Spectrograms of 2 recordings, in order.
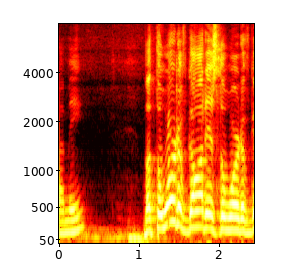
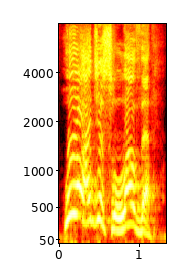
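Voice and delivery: gushing mock delight; 7 semitones higher than usual. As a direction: gush over it like a silly fan. Preacher mimics gushing people.

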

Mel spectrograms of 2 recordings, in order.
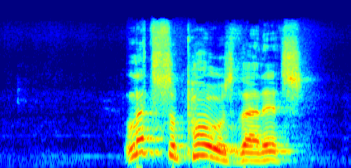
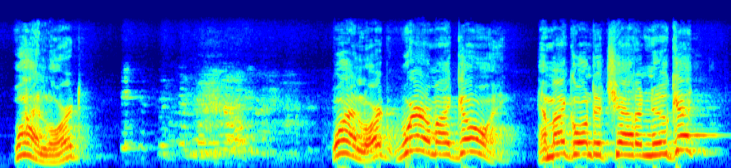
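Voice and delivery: pleading questions; 9 semitones higher than usual. Retold or imitated. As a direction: beg God for answers. Believer pleading, rising.

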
